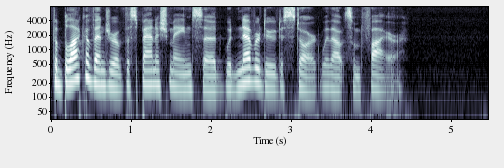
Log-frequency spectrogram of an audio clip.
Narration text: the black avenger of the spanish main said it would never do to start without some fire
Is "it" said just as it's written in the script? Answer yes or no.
no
